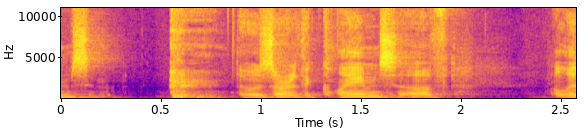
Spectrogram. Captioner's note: coughs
